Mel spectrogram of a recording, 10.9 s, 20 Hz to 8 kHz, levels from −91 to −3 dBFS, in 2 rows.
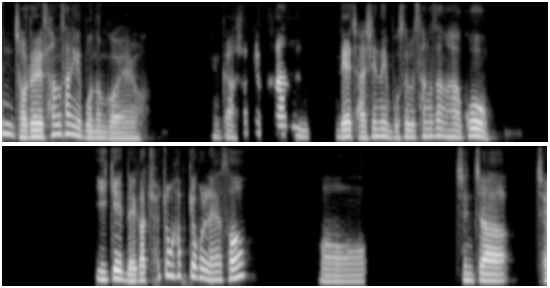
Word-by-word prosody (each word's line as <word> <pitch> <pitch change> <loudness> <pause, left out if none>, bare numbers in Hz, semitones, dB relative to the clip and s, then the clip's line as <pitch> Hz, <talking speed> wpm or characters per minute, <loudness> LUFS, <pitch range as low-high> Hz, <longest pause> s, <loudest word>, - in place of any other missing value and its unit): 합격된 205 -3 -1
저를 140 -1 +4
상상해 195 +1 0
보는 125 -3 -2
거예요. 115 -1 -4 0.6
그러니까 135 -2 -8
합격한 190 -9 -2 0.2
내 145 +1 +4
자신의 150 +5 -1
모습을 135 +2 -3
상상하고 150 -3 0 1.5
이게 175 +1 +4
내가 140 -1 +3
최종 240 +11 -1
합격을 235 -6 +1
해서 190 +9 +4 0.7
어 125 -1 -4 0.9
진짜 145 -2 +3 0.3
제 - - -2
150 Hz, 255 characters per minute, -22 LUFS, 130-175 Hz, 1.5 s, 저를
